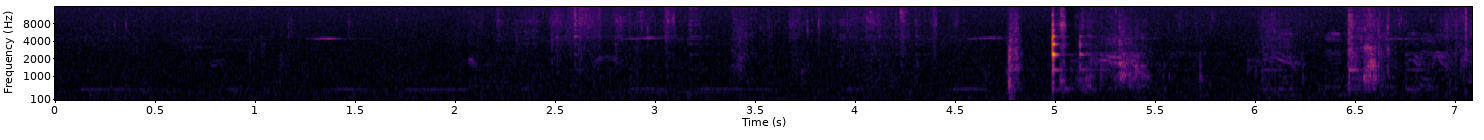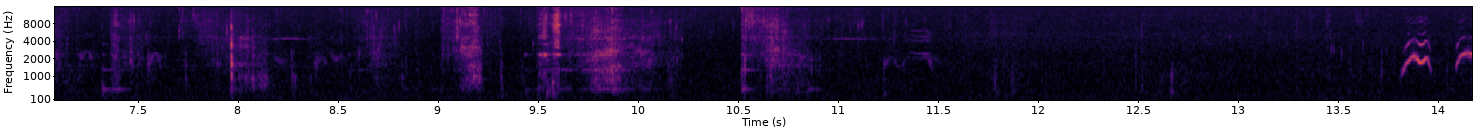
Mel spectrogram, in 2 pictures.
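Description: A spoon tossing wet chopped salad in a clay bowl: an irregular run of scraping, rustling strokes. Near the end a domestic goose starts honking.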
